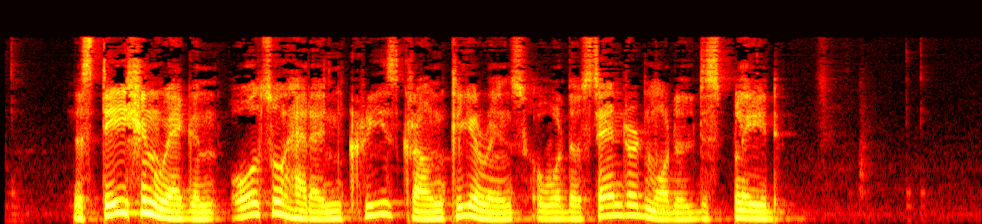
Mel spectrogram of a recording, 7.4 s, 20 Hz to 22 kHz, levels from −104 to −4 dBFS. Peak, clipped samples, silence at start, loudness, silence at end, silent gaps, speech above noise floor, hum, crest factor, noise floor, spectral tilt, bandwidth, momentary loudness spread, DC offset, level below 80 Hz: -2 dBFS; under 0.1%; 0.55 s; -19 LUFS; 1.5 s; none; 46 dB; none; 16 dB; -65 dBFS; -5.5 dB/octave; 11.5 kHz; 9 LU; under 0.1%; -56 dBFS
